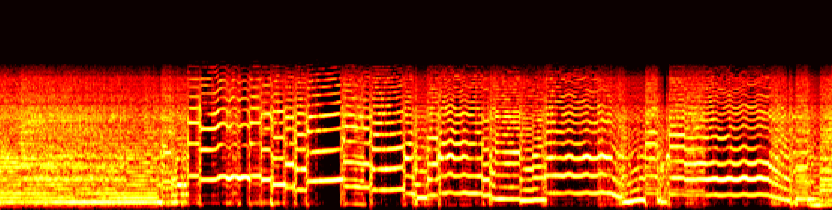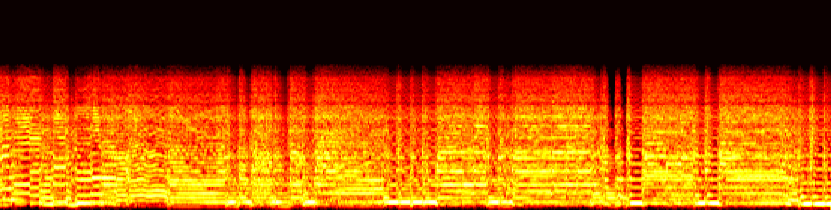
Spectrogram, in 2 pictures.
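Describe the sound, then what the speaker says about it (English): An electric guitar played through a DC Pedals Dirty Boost pedal turned all the way up, giving a heavy, saturated distortion: a run of single sustained notes and bends, then thick, dense chugging chords, loud and unbroken. "So you can hear how it can turn like just an overdrive pedal into a super heavy distortion."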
